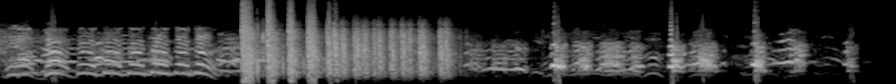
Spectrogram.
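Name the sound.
police dog barking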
